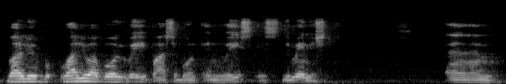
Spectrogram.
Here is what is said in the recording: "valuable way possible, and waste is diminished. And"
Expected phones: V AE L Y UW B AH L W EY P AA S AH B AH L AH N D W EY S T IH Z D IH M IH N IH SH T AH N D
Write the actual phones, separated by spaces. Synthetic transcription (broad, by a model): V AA L Y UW B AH L W EY P AA S AH B AH L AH N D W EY S IH S D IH M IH N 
